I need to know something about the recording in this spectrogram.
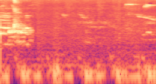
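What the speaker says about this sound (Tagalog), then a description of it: "Diyan po yung aking mga manok." Chickens on a coconut farm: a brief clucking call near the start, then faint, scattered bird sounds over a low outdoor rumble, fairly quiet and without speech.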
